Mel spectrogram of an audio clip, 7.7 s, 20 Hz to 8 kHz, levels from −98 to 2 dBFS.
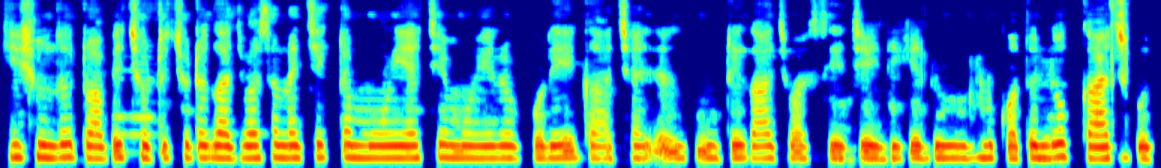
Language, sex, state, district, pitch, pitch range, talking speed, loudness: Bengali, female, West Bengal, Dakshin Dinajpur, 215 Hz, 205-220 Hz, 195 wpm, -18 LUFS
